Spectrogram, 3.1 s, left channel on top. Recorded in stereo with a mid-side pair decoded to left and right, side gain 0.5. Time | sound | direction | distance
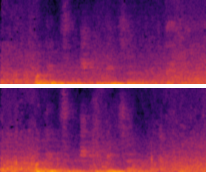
0.5 | a man speaking | 50° right | 1.7 m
